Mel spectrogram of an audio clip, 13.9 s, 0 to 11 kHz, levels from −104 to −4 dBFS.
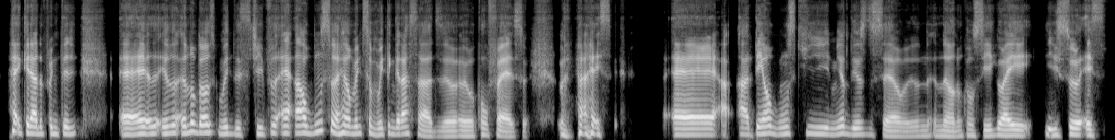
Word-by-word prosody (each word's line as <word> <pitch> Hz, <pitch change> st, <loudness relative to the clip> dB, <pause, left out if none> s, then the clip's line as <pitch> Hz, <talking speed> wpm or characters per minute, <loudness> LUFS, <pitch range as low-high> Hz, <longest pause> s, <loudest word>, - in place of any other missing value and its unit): é 205 Hz, -5 st, +3 dB
criado 165 Hz, -2 st, +4 dB
por 165 Hz, -, -4 dB
inteli 155 Hz, +1 st, -3 dB, 0.5 s
eh, 145 Hz, +3 st, +6 dB, 0.2 s
eu 165 Hz, +2 st, 0 dB
eu 170 Hz, -, +2 dB
não 210 Hz, +3 st, +1 dB
gosto 190 Hz, -1 st, +1 dB
muito 160 Hz, 0 st, -3 dB
desse 145 Hz, -3 st, -9 dB
tipo, 155 Hz, +3 st, -6 dB
eh, 175 Hz, 0 st, +3 dB
alguns 180 Hz, +5 st, +2 dB
são -, -, +2 dB
realmente 170 Hz, -1 st, 0 dB
são 180 Hz, -, -3 dB
muito 145 Hz, +6 st, -4 dB
engraçados, 155 Hz, -9 st, 0 dB
eu 110 Hz, +1 st, 0 dB
eu 115 Hz, -1 st, -1 dB
confesso, 110 Hz, -6 st, -1 dB, 0.6 s
mas, 155 Hz, -6 st, -1 dB, 0.8 s
eh 140 Hz, 0 st, +6 dB, 0.3 s
ah 150 Hz, -1 st, +1 dB
tem 160 Hz, +5 st, 0 dB
alguns 165 Hz, -1 st, -2 dB
que 160 Hz, -3 st, -6 dB
meu 150 Hz, +4 st, -2 dB
Deus 145 Hz, -2 st, -4 dB
do 140 Hz, -1 st, -14 dB
céu, 110 Hz, -4 st, -2 dB
eu 110 Hz, +2 st, -8 dB
nã 115 Hz, 0 st, -10 dB
não 115 Hz, -2 st, -1 dB
não 115 Hz, +2 st, -9 dB
consigo, 125 Hz, +1 st, -4 dB
aí 125 Hz, -1 st, +3 dB, 0.2 s
isso 135 Hz, +1 st, -3 dB
esse 135 Hz, -1 st, -2 dB
145 Hz, 170 wpm, -22 LUFS, 125-165 Hz, 0.8 s, eh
